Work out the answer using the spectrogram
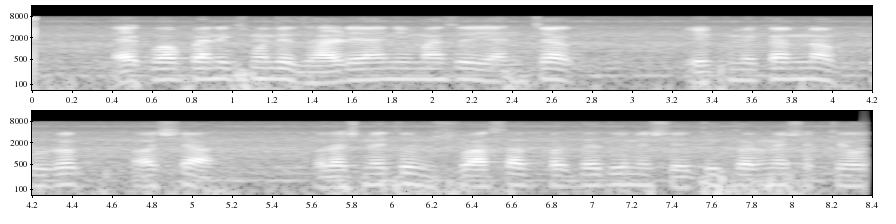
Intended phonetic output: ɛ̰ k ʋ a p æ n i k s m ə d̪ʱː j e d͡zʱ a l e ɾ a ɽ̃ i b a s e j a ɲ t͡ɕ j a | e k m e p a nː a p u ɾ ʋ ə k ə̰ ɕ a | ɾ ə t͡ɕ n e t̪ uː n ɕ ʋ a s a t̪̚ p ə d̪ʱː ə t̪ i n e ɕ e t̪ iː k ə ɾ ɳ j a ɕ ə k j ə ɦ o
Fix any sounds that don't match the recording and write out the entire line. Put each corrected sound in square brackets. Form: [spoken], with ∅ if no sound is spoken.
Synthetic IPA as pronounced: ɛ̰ k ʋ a p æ n i k s m ə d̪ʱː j e d͡zʱ a [ɽ] e [∅] a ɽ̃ i [m] a s e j a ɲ t͡ɕ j a | e k m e [k] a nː a p u ɾ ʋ ə k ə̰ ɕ a | ɾ ə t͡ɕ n e t̪ uː n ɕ ʋ a s a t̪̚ p ə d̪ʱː ə t̪ i n e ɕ e t̪ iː k ə ɾ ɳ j a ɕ ə k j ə ɦ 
